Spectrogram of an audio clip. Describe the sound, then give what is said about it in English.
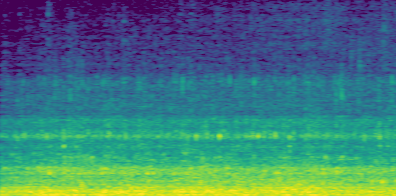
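A steady, dense rush of flowing mountain stream water with bright trickling detail, continuous and even throughout, with no voices; a stream recording from the Cascades. “The sounds that were the most evocative of that space were these sounds of water trickling and water flowing.”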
